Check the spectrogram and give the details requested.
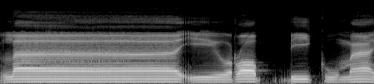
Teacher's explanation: Huruf ro memiliki harokat fathah, maka huruf ro dibaca tabkhim, dia dibaca tebal sehingga dengan menaikkan pangkal lidah kita ketika kita mengucapkannya · Kemudian mad tabi'inya bertemu dengan ini, dengan huruf hamzah tapi dalam satu kata atau dalam satu kalimat, maka dia berubah menjadi mad wajib muttasil. Panjangnya 4 sampai dengan 5 harokat.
